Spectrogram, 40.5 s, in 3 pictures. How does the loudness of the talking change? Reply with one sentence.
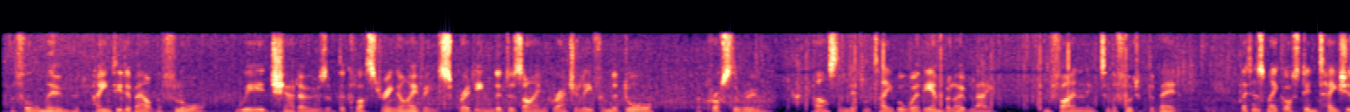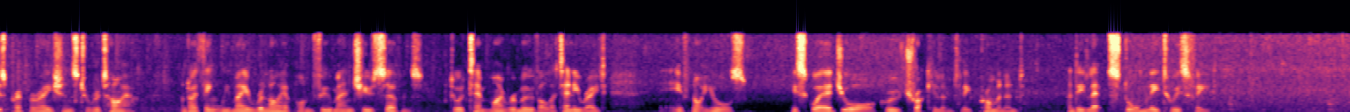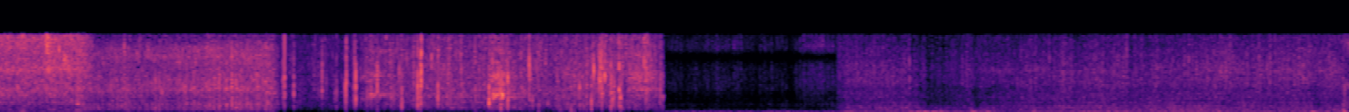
The loudness of the talking stays about the same.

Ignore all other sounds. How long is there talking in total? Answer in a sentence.
The talking can be heard for 26 seconds in total.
